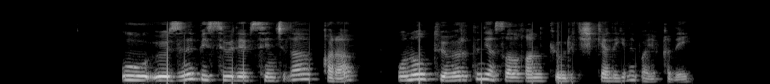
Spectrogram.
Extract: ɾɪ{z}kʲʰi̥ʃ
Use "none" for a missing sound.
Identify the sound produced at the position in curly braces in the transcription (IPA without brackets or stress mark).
none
